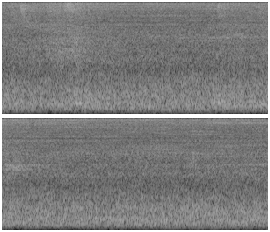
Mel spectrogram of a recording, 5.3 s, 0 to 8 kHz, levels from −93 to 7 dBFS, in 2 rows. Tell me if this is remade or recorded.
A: remade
